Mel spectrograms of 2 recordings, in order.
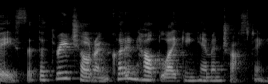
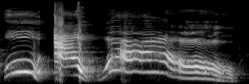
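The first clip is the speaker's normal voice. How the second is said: high, loud drawn-out yelps; yelling in pain; 13 semitones higher, 14 dB louder, much slower than usual. A narrator's reading. Saucepan man out of sight above, yelling. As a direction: wail ow at full voice. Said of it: "he began to yell".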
